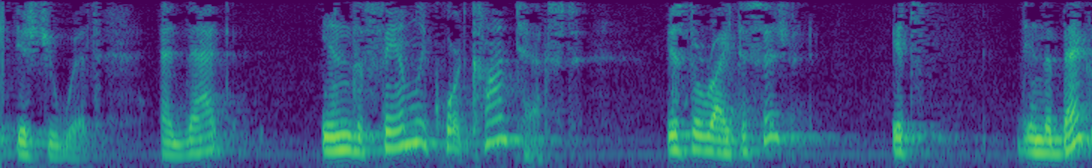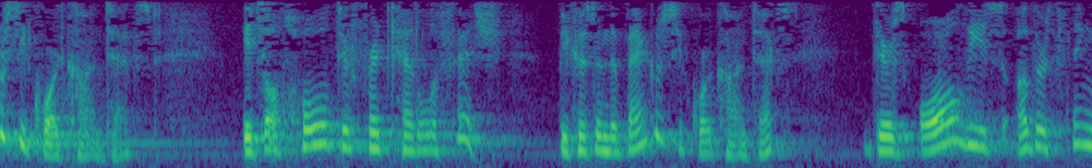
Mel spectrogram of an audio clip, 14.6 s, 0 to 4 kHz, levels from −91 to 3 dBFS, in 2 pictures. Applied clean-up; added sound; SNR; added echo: none; none; none; none.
